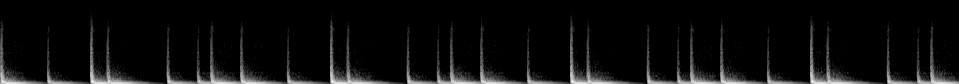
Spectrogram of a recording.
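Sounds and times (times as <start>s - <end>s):
kick drum: 0.0s - 9.5s.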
